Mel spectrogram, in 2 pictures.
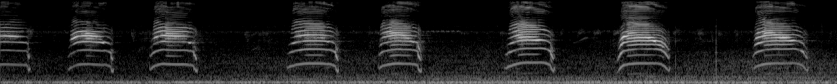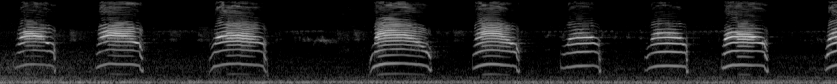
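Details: Kitten asking for food with a steady run of short, bright, arched meows repeated roughly every second, evenly spaced and loud, with a faint low hum underneath.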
